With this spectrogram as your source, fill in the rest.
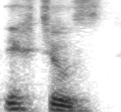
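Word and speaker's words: ἰχθύς: І знаєте, я почитав в інтернеті і знайшов, що слово риба це, ну, читається як і іхс или іхс ігрецьке слово, так, грецьке слово риба читається як іхтюс.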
